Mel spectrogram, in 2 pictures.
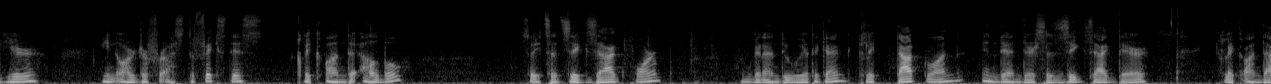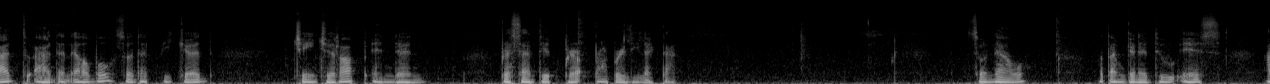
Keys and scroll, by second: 0.0-0.8 typing, 6.2 ctrl+z, 6.9 ctrl+z, 16.1 Escape, 20.4 Escape, 20.7 Escape.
